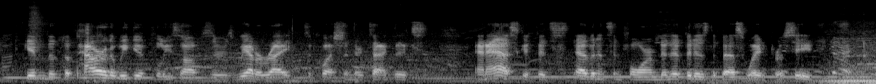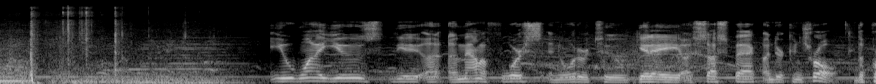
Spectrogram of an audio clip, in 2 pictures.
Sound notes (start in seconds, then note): 9.0 gunshot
